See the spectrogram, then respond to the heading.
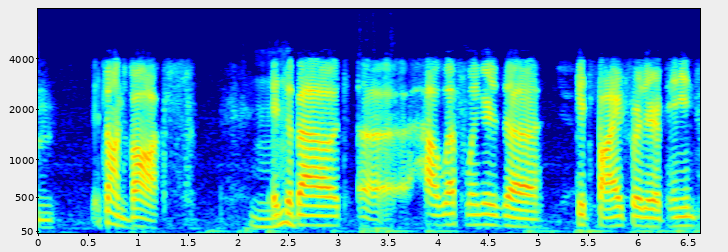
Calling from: San Diego, California, United States; from San Diego.

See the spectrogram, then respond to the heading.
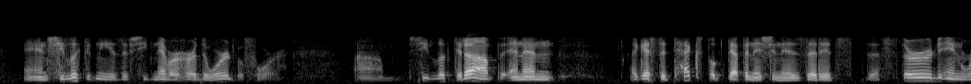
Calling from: San Diego, California, United States; I'm calling from San Diego.

